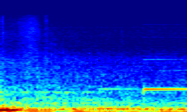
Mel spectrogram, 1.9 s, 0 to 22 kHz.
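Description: Chevrolet Corvette Z06 with leaf-spring suspension driving, a steady low engine and road rumble heard from inside, with a faint tone creeping in partway through.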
